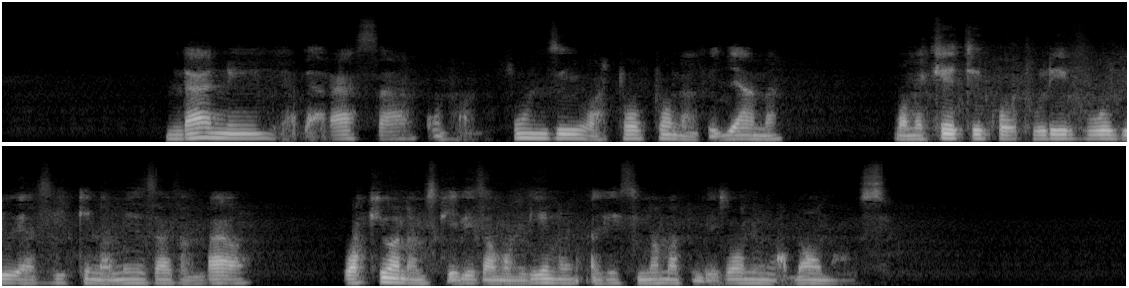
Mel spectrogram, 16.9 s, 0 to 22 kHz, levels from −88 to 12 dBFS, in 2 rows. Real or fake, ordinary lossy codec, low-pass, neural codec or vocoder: fake; AAC, 48 kbps; 14.4 kHz; autoencoder, 48 kHz, 32 numbers a frame, DAC-VAE, trained on Japanese speech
